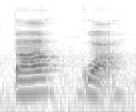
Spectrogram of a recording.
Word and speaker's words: Bagua: But it's spelled I think that's the way they pronounced it on the... B-A space G-U-A. Bagua.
